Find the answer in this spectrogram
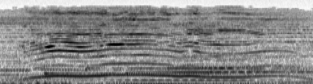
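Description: A man's long, high, whining 'mmm' through a closed mouth, rising, held with a slight waver and falling away near the end: a mute, nasal protest in place of words.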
